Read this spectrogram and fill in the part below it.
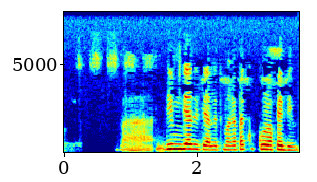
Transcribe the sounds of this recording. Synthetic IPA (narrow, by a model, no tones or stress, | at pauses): ba̰dimdijazetijalɛtumakɛtakukːuɹɔkɛjdim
